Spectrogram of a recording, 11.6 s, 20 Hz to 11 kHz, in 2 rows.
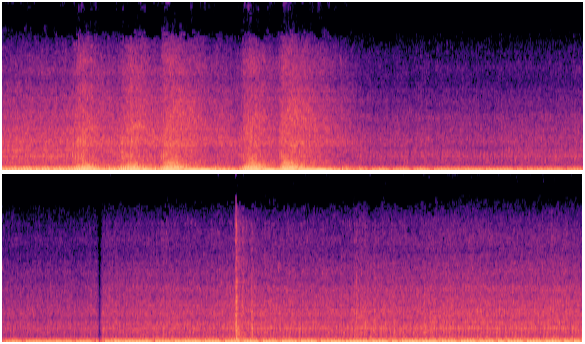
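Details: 2000 Triumph Sprint ST 955, first start in 24 years after being wrecked new and stored in a barn, with a cleaned fuel pump and new fuel hoses: several quick throttle blips rise and fall cleanly, then it settles to a steady idle; running normally.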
